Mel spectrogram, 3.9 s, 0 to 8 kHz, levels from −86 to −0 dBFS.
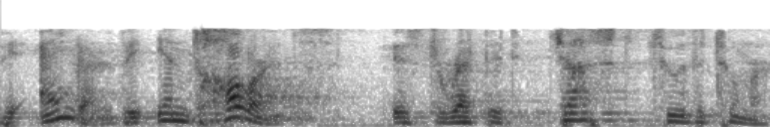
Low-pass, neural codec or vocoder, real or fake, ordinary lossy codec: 7.2 kHz; none; real; AAC, 16 kbps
